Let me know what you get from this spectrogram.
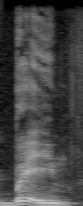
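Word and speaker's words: בײַם: Ход бам, я уже говорил, что ну, они тут бам написали, но читается правильно это по классической школе как бэйм.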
